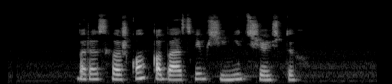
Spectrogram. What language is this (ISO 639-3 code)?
ady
